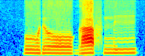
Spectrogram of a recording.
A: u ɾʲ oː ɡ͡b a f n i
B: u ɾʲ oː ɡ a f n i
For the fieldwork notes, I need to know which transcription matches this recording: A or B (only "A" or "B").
B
